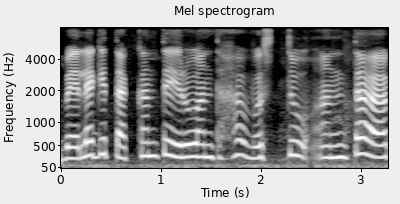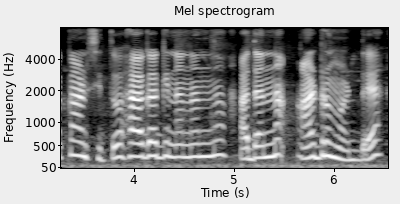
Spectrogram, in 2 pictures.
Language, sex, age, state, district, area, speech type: Kannada, female, 18-30, Karnataka, Chikkamagaluru, rural, spontaneous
